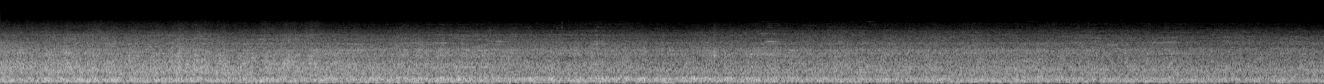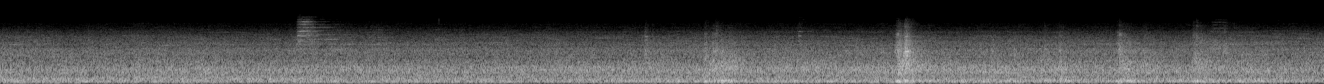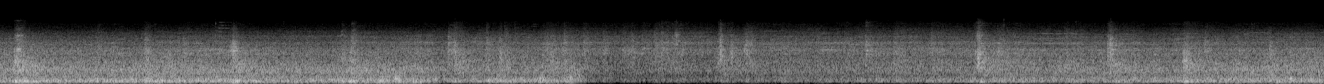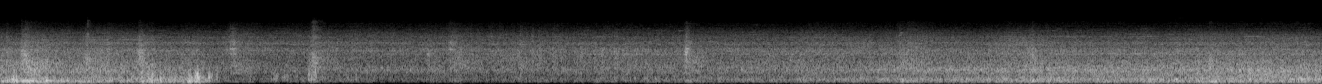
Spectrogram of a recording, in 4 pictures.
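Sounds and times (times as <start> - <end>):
train rolling rumble: 0.0 - 52.9
wheels clicking over rail joints: 22.1 - 22.6, 23.2 - 25.8, 26.5 - 34.2, 35.1 - 43.2.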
